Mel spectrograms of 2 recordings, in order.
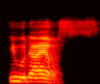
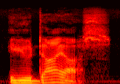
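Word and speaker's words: Ἰουδαῖος: It is Iudaios. This is the pronunciation. Strong's G 2453, Iudaios.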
